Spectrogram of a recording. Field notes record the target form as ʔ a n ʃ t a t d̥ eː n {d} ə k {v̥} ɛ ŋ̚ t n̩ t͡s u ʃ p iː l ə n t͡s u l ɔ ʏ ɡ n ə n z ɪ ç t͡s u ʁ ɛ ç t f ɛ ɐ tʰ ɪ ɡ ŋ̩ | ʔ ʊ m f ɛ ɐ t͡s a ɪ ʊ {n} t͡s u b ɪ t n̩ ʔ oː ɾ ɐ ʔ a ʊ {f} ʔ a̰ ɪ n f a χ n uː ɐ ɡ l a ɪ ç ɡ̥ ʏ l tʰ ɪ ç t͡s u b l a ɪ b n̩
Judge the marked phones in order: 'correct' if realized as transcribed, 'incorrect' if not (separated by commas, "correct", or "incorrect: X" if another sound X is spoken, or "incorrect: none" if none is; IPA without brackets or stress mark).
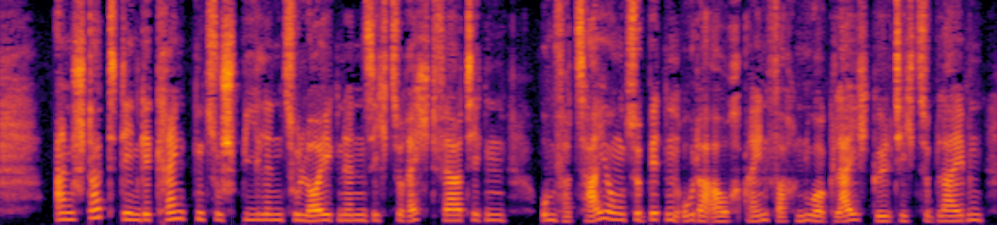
incorrect: ɡ, incorrect: ʁ̥, incorrect: ŋ, incorrect: x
